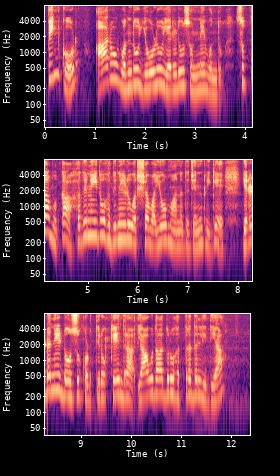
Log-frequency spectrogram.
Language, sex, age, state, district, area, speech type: Kannada, female, 30-45, Karnataka, Davanagere, urban, read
